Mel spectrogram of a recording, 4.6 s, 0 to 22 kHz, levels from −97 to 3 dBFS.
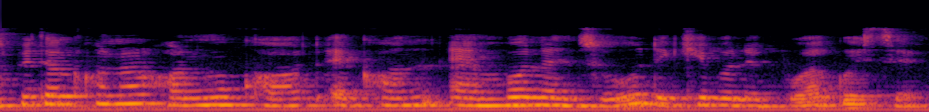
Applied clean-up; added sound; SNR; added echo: none; none; none; none.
